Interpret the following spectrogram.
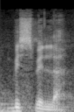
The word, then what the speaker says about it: bismillah: Asalnya ini ada alifnya di sini dari kata ismun. Begini. Asalnya bismillah. Dibaca nyambung bismillah. Dan cuma di Bismillahirrahmanirrahim alifnya hilang.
